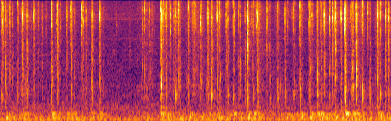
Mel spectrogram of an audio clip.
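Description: Fingertips of both hands type steadily on the black plastic chiclet keys of a silver Acer laptop resting on a desk in dim light. Rapid, bright key clicks and clacks overlap, pause briefly, then resume over a steady low hum.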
